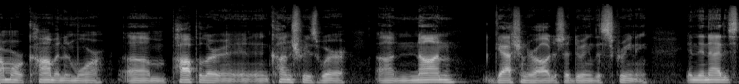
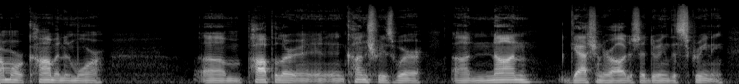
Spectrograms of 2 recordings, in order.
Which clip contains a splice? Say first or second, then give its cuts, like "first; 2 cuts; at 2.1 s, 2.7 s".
first; 1 cut; at 1.1 s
